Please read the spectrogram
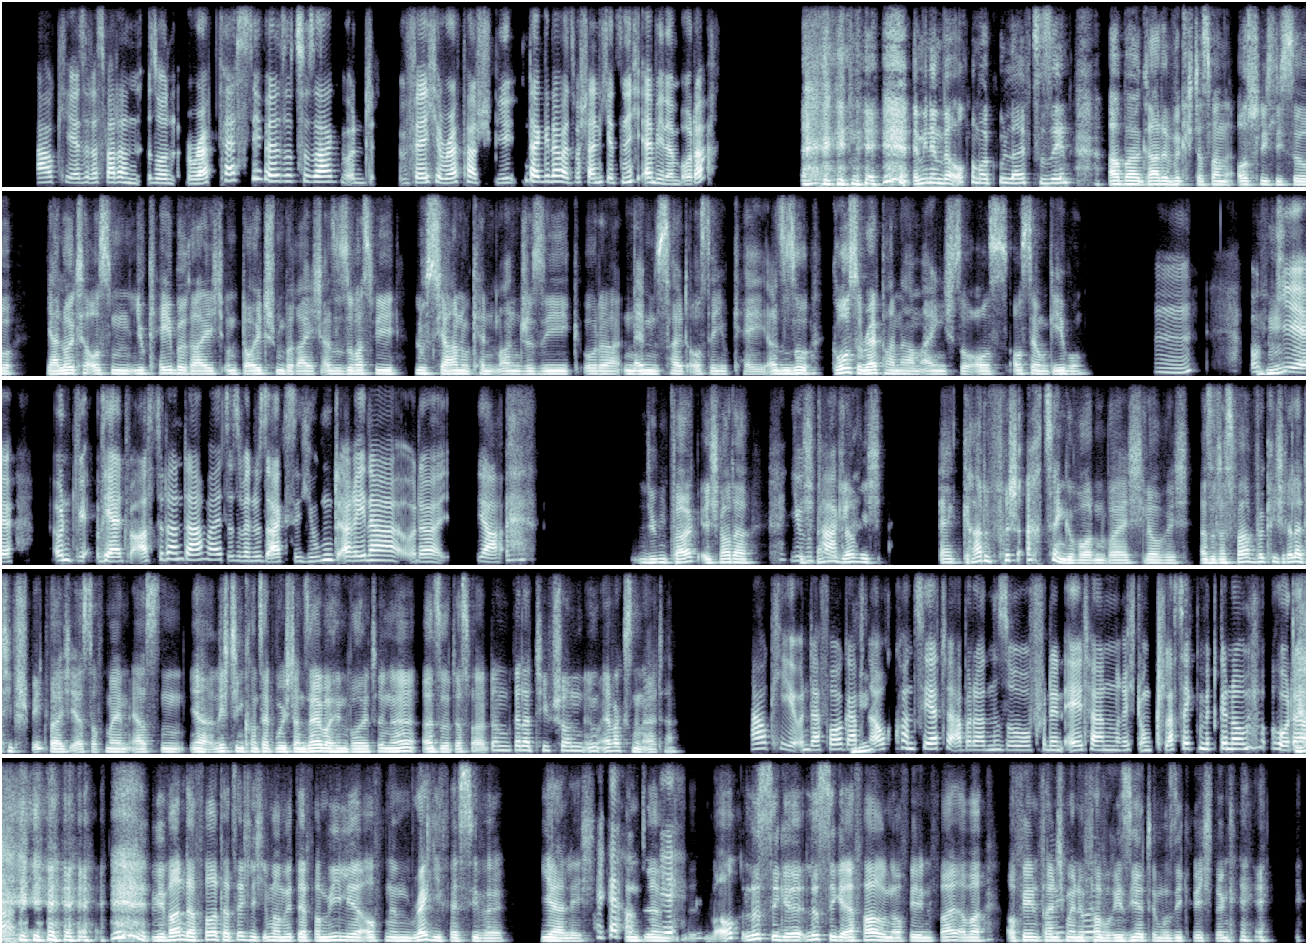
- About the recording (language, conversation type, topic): German, podcast, Woran erinnerst du dich, wenn du an dein erstes Konzert zurückdenkst?
- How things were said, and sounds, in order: chuckle; chuckle; laughing while speaking: "mitgenommen"; laugh; laughing while speaking: "Ja, okay"; chuckle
